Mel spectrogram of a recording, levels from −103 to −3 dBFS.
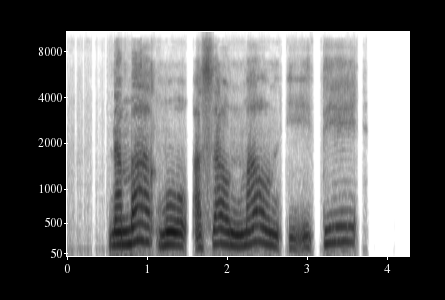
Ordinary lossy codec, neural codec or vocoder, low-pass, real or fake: Opus, 16 kbps; vocoder, 48 kHz, 128 mel bands, Vocos; 9.9 kHz; fake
